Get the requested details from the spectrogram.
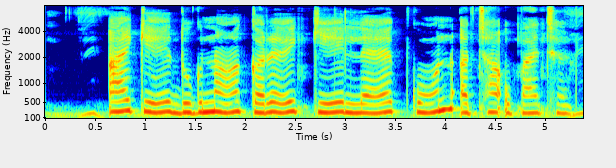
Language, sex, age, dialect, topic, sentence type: Maithili, female, 18-24, Eastern / Thethi, agriculture, question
